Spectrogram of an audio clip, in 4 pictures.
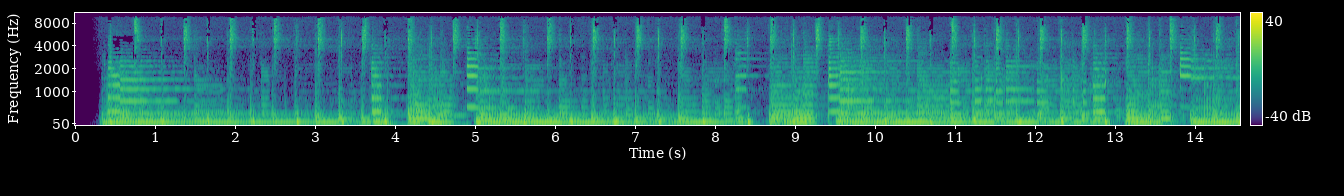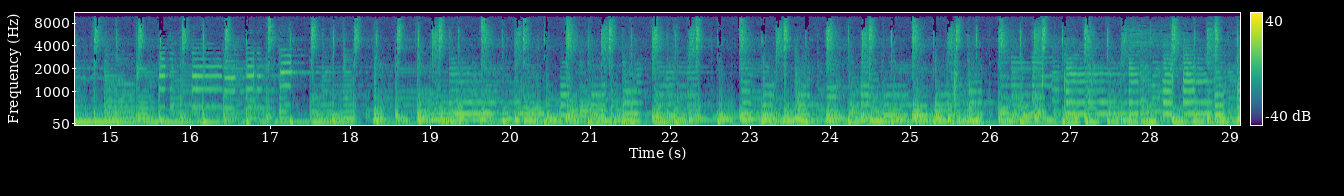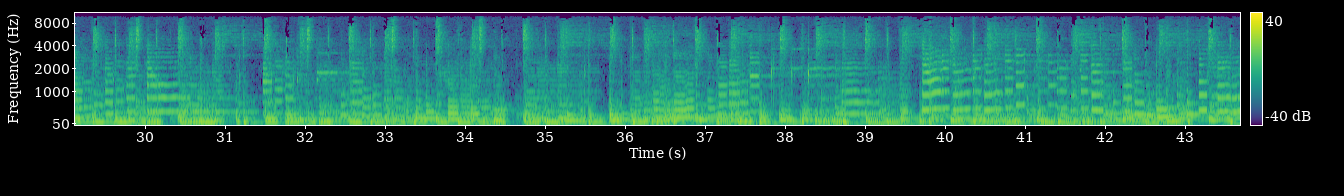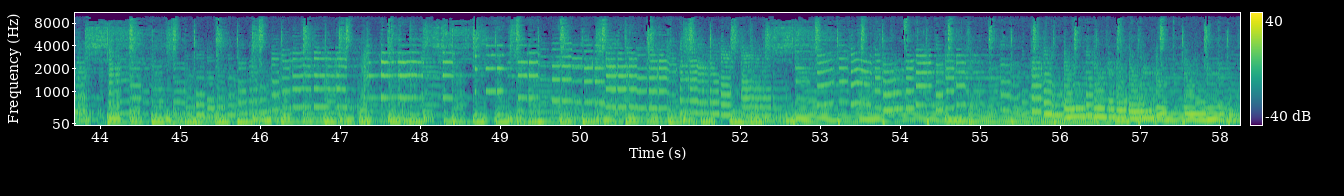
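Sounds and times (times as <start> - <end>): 
funk guitar: 0.2 - 58.2.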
